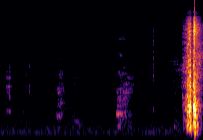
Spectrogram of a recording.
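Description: Sliding-blade paper trimmer cutting a strip off a cardstock panel: a short rasp of the blade running along its rail, ending in a sharp click, near the end.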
